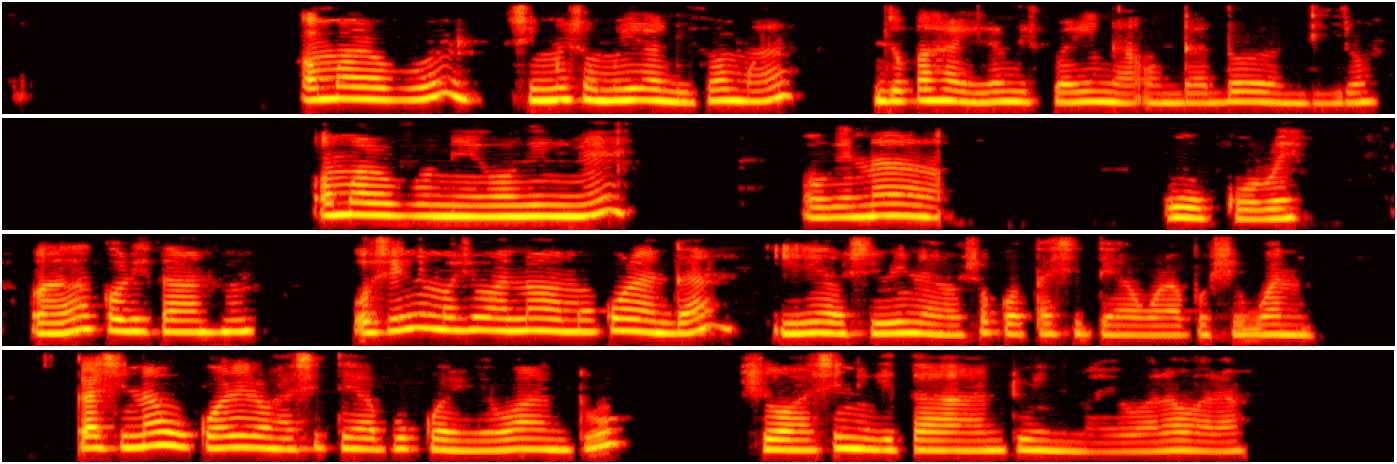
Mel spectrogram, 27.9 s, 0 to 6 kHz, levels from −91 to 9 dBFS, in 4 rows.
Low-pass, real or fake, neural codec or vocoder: 5.4 kHz; real; none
